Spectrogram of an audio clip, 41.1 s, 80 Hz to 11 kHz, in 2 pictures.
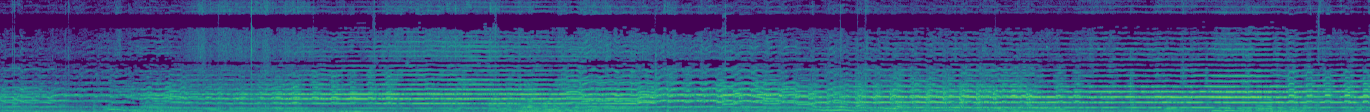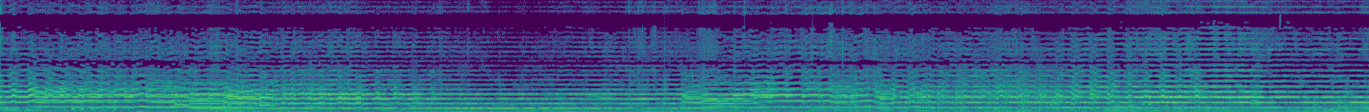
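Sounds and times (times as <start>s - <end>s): crowd murmuring: 0.0s - 41.0s
double-reed horns playing: 0.0s - 41.0s.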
